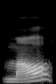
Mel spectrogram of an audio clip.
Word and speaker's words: Mahó: Mahó són dues vocals, però són dos cops de veu.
